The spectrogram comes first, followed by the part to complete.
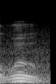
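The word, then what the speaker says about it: Woo: Patricia Wu. It's spelled W-O-O. Patricia W-O-O. Wu.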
